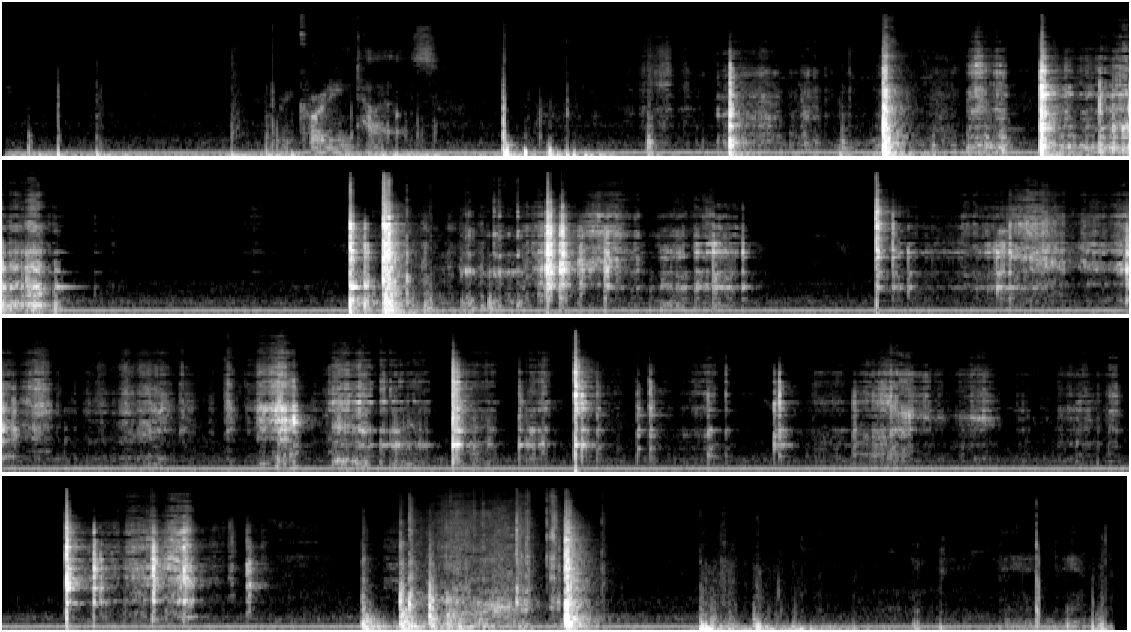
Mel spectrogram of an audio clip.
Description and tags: sorting thru some clay tiles with a bit of dirt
